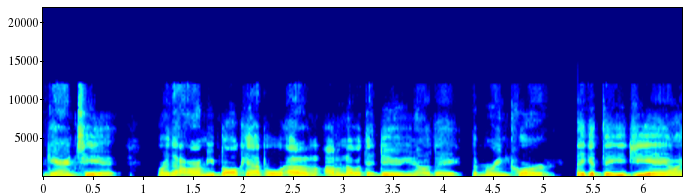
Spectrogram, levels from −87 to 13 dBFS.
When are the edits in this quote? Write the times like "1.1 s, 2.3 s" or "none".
4.3 s, 5.3 s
